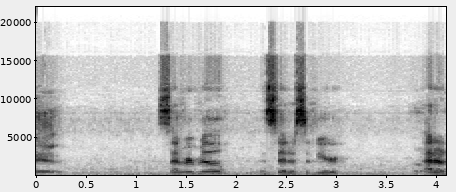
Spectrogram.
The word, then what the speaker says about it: Sevierville: us but it's cute so Sam says it's pronounced so severe Sevierville it's the home of Dolly Parton oh okay cool how did you say it Sevierville instead of severe I don't know Larry said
